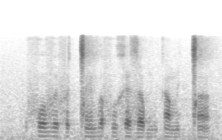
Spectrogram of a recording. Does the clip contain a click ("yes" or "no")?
yes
